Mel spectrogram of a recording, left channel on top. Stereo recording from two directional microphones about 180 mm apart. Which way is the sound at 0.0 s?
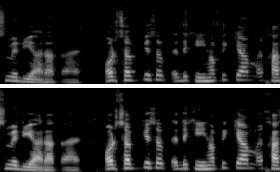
25° right (ahead or behind).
